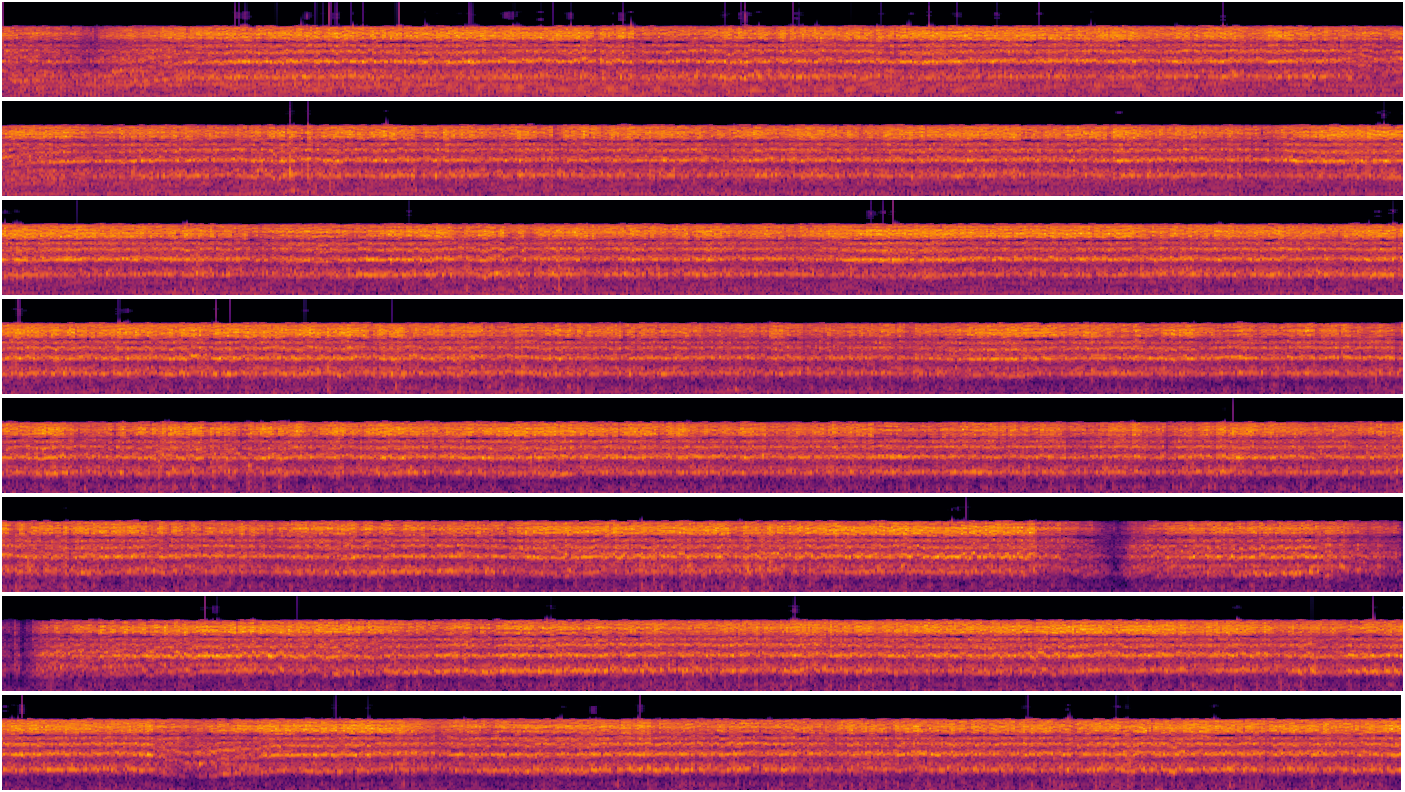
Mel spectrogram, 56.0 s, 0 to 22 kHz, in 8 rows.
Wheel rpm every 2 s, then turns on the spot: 120, 230, 230, 220, 230, 230, 230, 230, 230, 230, 230, 230, 240, 230, 230, 230, 240, 230, 220, 200, 120, 150, 220, 220, 220, 210, 230, 230.
none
